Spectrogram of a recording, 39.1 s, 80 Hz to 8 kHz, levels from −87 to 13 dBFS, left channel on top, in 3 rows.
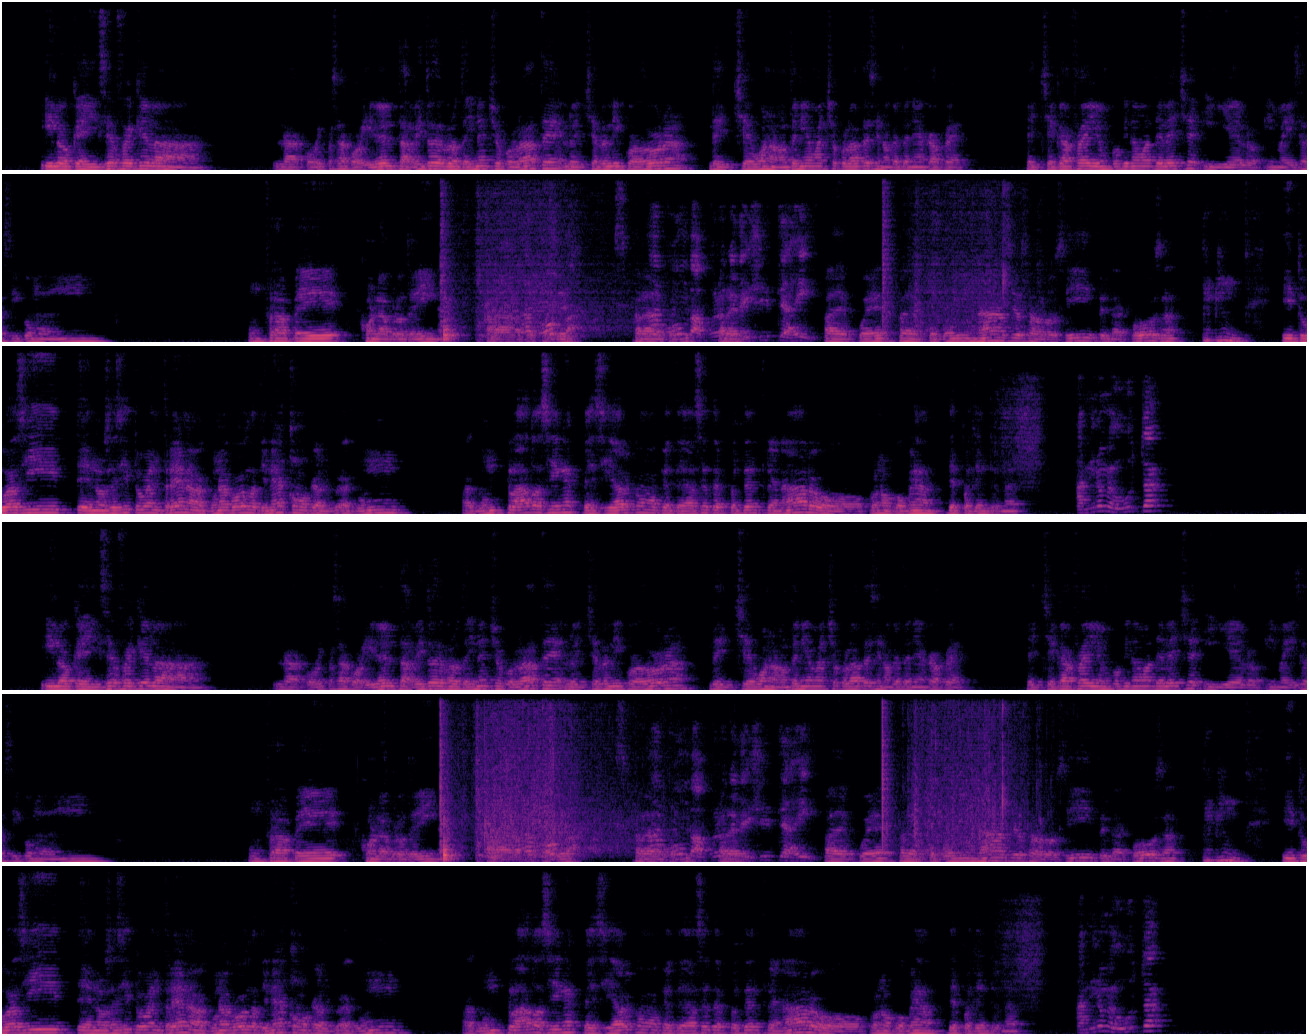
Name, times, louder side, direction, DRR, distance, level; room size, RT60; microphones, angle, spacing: voice 1, 0.4-2.0 2.7-9.6 10.2-14.1 15.5-17.6 17.9-18.7 19.3-19.9 20.2-20.4 21.3-25.6 25.8-30.1 30.7-36.3, left 2 dB, 75° left, -2 dB, 0.8 m, -39 dB
Splash splatter, 16.9-20.0 21.8-23.8, right 5 dB, 60° right, 0.4 m, -44 dB
voice 2, 18.2-18.8 19.5-21.2 36.1-36.5 36.8-37.9, left 1 dB, 30° left, -2 dB, 0.4 m, -45 dB
2.7 x 2.2 x 2.6 m, 0.35 s
head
